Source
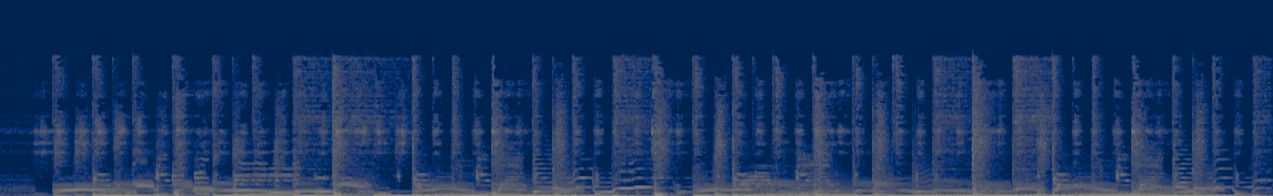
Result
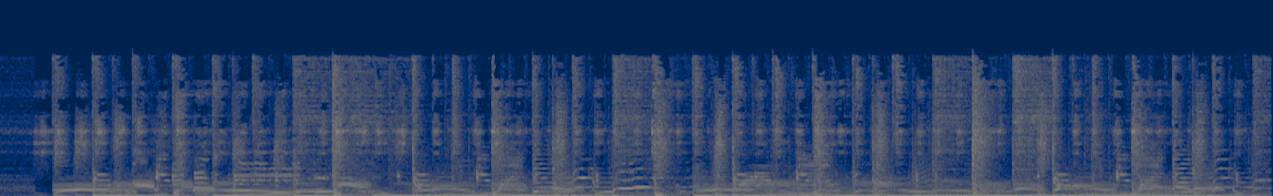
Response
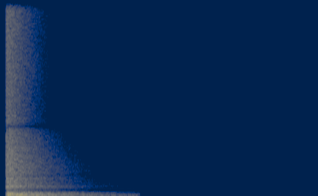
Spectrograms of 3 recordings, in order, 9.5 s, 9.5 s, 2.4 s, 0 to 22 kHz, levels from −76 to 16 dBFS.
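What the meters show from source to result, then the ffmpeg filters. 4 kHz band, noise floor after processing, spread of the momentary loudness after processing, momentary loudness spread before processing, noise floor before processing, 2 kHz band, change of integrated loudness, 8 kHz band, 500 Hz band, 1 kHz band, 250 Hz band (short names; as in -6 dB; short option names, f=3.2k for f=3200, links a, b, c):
+7.5 dB, -38 dBFS, 3 LU, 5 LU, -43 dBFS, +7.0 dB, +1.0 dB, +8.0 dB, +1.5 dB, +4.5 dB, -1.0 dB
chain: -filter_complex "[0:a]acontrast=82,tiltshelf=f=640:g=-5.5,asplit=6[a][b][c][d][e][f];[b]adelay=419,afreqshift=94,volume=-18dB[g];[c]adelay=838,afreqshift=188,volume=-22.4dB[h];[d]adelay=1257,afreqshift=282,volume=-26.9dB[i];[e]adelay=1676,afreqshift=376,volume=-31.3dB[j];[f]adelay=2095,afreqshift=470,volume=-35.7dB[k];[a][g][h][i][j][k]amix=inputs=6:normalize=0,volume=-4.5dB"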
